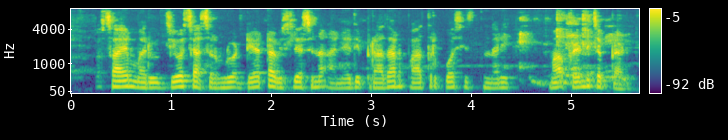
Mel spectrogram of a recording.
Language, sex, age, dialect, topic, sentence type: Telugu, male, 25-30, Central/Coastal, agriculture, statement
